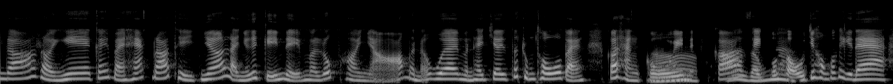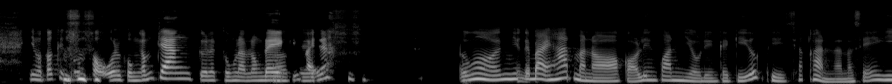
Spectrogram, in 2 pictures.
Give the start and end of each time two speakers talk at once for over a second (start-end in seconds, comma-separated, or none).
6.5-8.0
